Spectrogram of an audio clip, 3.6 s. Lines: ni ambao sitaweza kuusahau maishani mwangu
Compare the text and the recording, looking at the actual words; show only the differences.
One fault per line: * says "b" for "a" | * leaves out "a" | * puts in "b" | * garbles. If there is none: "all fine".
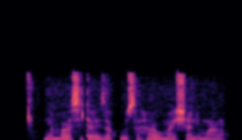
all fine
